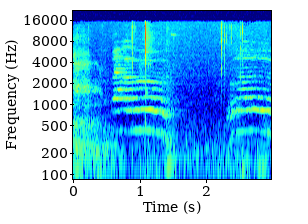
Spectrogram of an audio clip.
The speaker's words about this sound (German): Jetzt kommt auch wieder die Katze um die Ecke. Wunderbar.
